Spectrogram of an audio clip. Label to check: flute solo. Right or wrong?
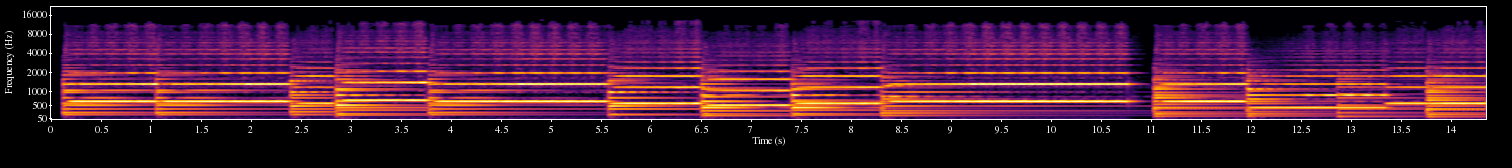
Right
